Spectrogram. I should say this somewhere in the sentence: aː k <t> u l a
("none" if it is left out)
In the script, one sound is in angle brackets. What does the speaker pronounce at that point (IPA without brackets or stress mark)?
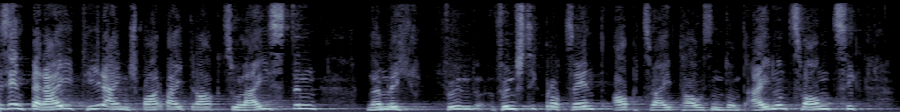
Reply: t͡s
